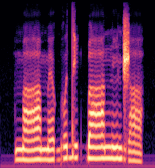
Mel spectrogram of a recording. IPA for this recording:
m aː˨ m ɛ˨ ɡʷ i˦ d i˦ ɡ͡b aː˦ n ĩ˦ d͡ʒ a˦˨

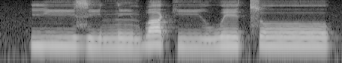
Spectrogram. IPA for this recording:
j iː˨ z i˨ n ĩ˨ b a˦ k iː˨ w e˦ t͡s oː˦

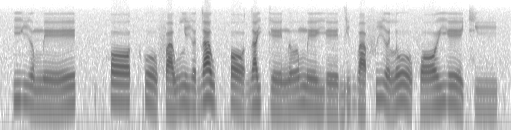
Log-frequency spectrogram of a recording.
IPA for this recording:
j i˧˩ ə̯ m eː˩˧ | pʰ ɔː˧ t̚ k oː˧˩ f a˩˧ w l i˩ ə̯ d a˥˨ w pʰ ɔː˧˩ d a˧ j k eː˩ n ɤː˧˥ m eː˧ j eː˩ d i˧˥ b a˩ f i˥˨ ə̯ l oː˥˨ f ɔː˧˥ j eː˥˨ t͡ɕ i˧

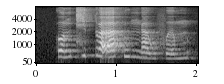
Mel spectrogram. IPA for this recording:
k ɔ˨˦ n t͡ɕ ə˦˥ t̚ v a̰ː˧˥ h u˧ ŋ a̤˨˩ w f ə˨˦ m

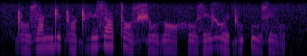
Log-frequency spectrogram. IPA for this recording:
ɖ ɔ˧˩˧ o̯ z a˦˥ ŋ ɖ e˧˩˧ ɖ ɔ˧˩˧ ɖʱ e˦˥ z a˦˥ t ɔ˧˩˧ z ʒ o˧˩˧ ð ɔ˧˩˧ h o˧˩˧ z e˦˥ ɣ ʊ˧˩˧ e̯ ɖ u˦˥ ʔ u˧˩˧ z ɪ˧˩˧ o̯

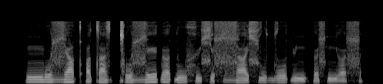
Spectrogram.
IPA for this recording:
ŋ͡m ʊ ɮ ɛ qʼ ʊ t a z ǀ ʊ ɮ e ɗ ʌ ɗ u x ʏ ɕ ə ɬ ɮ a ɕ u d o ɗ ʏ ɲ ʔ ə ɬ ɲ ʌ ɬ

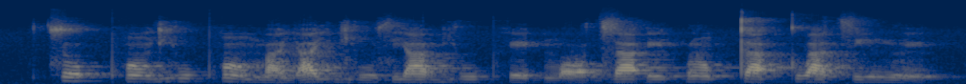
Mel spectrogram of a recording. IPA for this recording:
t͡s o˦ ʔ pʰ ɔ̃˧ ɡ j u˦ pʰ ɔ̃˥˧ m a˨˩ j a˥˧ j ɡ j u˨˩ s j a˧ b j u˧ pʰ e˨ ʔ m ɔ˨˩ d͡z a˦ ʔ ẽ˦ k̚ l ɔ̃˦ p̚ t̪ a˦ ʔ t̪ w a˥˧ t͡s i˧ m l ẽ˨ t̚

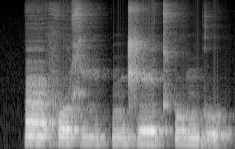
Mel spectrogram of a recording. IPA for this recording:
æ̃˦ f o˦ ʑ i˦ | n d͡ʒ e˦ t͡sʼ u˦ ŋ ɡ u˨

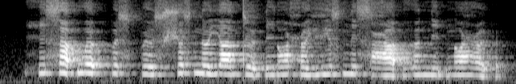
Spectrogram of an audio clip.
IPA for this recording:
h i s a ʔ w œ ʔ p ʏ s p ʏ s ʃ œ s n œ j a t ø ʔ ɾ i ɾ ɔ ħ ʏ vʲ ɔ s n i s ʕ a ʔ ɦ œ n i ʔ n ɔ ʕ ʏ ʔ

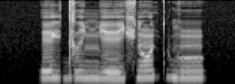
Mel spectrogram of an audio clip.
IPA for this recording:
e j d ɯ ɪ̯ ɲ eː ç ɾ õː t ɡ ũ

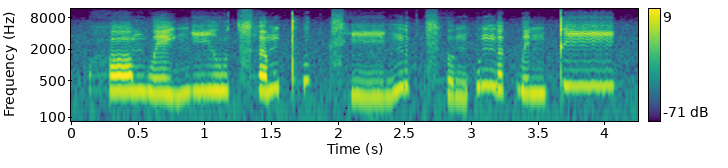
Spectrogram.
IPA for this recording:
h ɔː˨ m w e˨˩ j ŋ iː˨ w t͡sʰ ɐ˨˥ m kʷʰ ɪ˥ k̚ t͡sʰ iː˨˩ ŋ ɐ˥ k̚ t͡sʰ ʊ˨˩ ŋ p ʊ˥ ŋ ɐ˨˥ k̚ w ɪ˨˧ ŋ t̪ iː˥

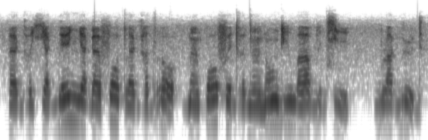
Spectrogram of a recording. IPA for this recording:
æ ɡʱ ə ç æ ɡ͡b e ɲ æ ɠ æ f ɔ t l æ ɡʱ a d r ɔ | ɓ æ̃ p ɔ f e dʱ ə d æ̃ ɗ ɔ̃ ɡ i w a b i d ɕ i | b ɹ a ɡ͡b ʉ d

